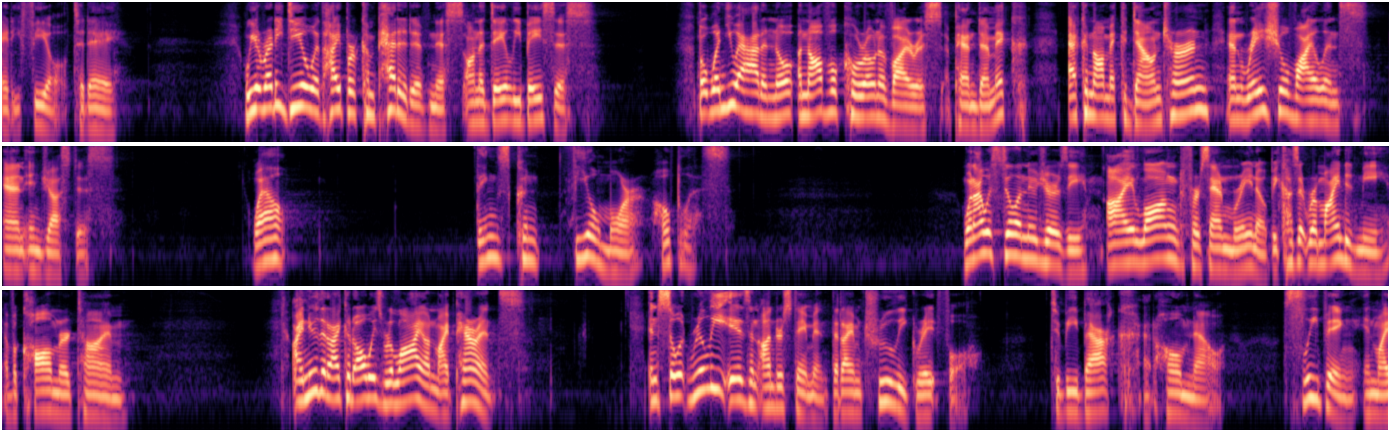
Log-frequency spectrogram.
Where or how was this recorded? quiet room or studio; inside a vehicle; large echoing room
large echoing room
